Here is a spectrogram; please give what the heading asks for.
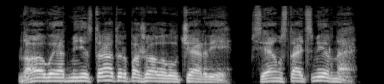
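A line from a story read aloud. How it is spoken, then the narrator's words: Soldier shouting. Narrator (Russian): выкрикнул из-за спины Юноны один из сопровождавших ее солдат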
